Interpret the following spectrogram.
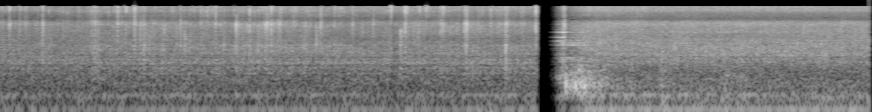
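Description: Chicken drumsticks frying in a shallow layer of sauce in a nonstick pan: a steady sizzle with light crackles. It cuts out for an instant about four seconds in.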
